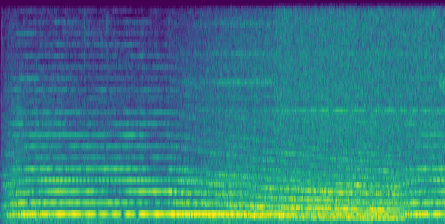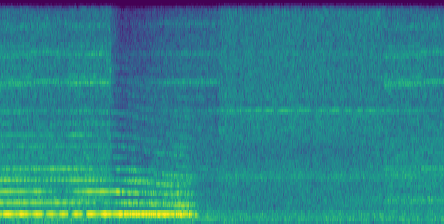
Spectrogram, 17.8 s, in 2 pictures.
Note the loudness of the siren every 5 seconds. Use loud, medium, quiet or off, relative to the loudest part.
loud, loud, loud, off.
